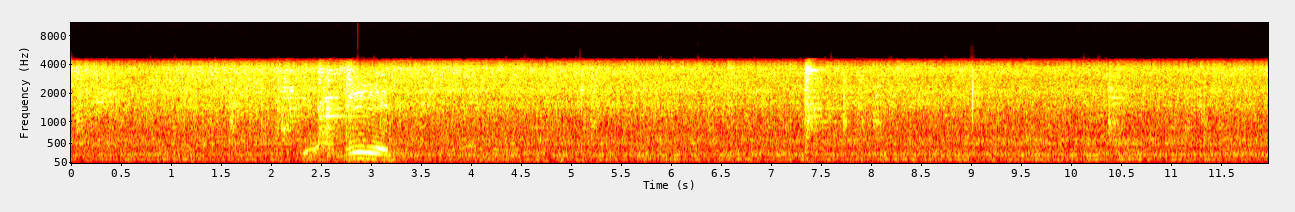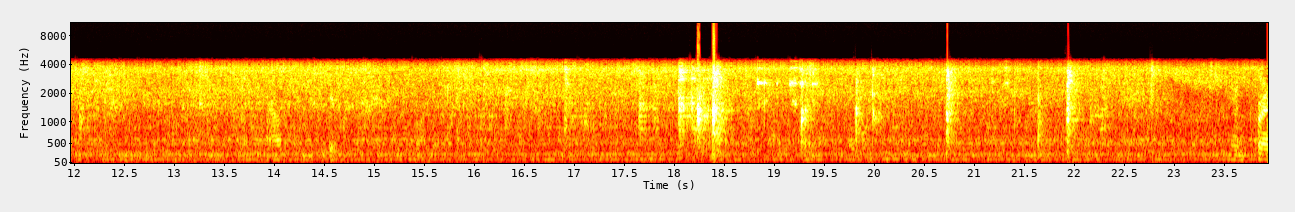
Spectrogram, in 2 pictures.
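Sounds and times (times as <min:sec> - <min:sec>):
food sizzling on griddle: 0:00.0 - 0:23.9.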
